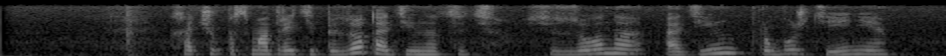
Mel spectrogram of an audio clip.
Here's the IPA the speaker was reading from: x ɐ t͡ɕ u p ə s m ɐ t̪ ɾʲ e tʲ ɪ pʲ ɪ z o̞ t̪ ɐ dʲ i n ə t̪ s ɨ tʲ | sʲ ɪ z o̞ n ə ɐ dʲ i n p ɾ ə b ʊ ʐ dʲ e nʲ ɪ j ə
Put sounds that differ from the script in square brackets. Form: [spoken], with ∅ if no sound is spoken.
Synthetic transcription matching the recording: x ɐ t͡ɕ u p ə s m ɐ t̪ ɾʲ e tʲ ɪ pʲ ɪ z o̞ t̪ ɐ dʲ i n ə t̪ s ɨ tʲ | sʲ ɪ z o̞ n ə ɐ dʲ i n p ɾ ə b ʊ ʐ dʲ e nʲ ɪ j ə

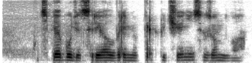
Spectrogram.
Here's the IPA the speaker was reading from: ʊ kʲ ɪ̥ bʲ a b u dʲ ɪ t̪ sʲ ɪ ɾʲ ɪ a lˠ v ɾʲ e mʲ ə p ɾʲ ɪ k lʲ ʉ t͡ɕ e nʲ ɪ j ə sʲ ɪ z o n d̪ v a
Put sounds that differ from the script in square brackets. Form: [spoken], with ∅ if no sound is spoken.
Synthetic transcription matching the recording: ʊ [tʲ] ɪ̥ bʲ a b u dʲ ɪ t̪ sʲ ɪ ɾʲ ɪ a lˠ v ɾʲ e mʲ ə p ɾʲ ɪ k lʲ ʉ t͡ɕ e nʲ ɪ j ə sʲ ɪ z o n d̪ v a

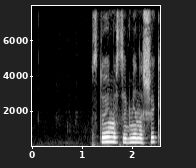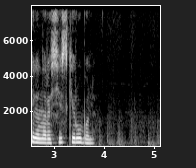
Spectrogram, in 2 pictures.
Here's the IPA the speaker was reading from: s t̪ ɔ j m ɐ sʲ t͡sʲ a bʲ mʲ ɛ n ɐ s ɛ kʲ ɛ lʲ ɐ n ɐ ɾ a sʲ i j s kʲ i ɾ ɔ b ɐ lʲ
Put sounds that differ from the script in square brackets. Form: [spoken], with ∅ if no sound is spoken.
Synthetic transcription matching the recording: s t̪ ɔ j m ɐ sʲ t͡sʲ a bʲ mʲ ɛ n ɐ [ʂ] ɛ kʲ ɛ lʲ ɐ n ɐ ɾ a sʲ i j s kʲ i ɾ [u] b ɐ lʲ

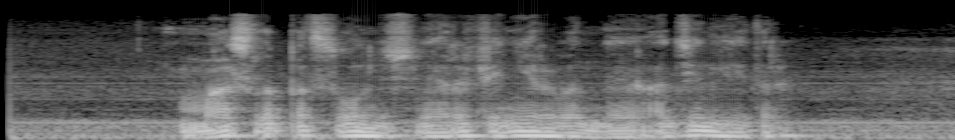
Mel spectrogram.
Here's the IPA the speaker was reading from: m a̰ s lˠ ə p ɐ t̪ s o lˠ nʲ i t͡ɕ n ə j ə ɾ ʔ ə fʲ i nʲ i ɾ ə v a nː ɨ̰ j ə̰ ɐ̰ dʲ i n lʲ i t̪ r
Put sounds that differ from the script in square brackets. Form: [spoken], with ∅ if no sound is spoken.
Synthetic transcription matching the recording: m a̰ s lˠ ə p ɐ t̪ s o lˠ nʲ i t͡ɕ n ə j ə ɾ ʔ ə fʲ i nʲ i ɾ ə v [ə] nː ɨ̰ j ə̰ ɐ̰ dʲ i n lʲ i t̪ r

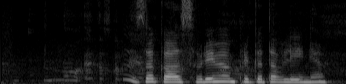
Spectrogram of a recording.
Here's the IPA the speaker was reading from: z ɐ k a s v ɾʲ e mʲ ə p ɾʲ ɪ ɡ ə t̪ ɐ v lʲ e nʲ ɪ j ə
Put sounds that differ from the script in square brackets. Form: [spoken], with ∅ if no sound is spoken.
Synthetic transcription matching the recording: z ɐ k a s v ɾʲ e mʲ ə p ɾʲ ɪ ɡ ə t̪ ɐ v lʲ e nʲ ɪ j ə

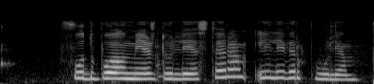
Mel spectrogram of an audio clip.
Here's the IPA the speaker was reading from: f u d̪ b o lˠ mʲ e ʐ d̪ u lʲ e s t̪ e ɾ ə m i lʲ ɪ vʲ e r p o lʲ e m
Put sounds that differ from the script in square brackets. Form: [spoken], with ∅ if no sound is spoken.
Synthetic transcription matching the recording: f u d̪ b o lˠ mʲ e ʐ d̪ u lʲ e s t̪ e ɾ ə m i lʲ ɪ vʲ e r p [u] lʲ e m

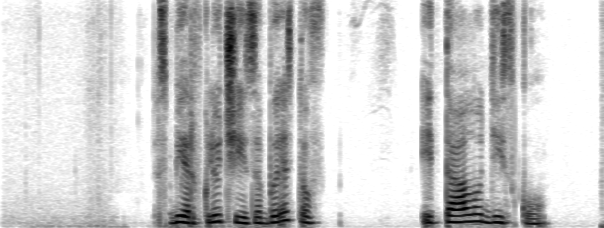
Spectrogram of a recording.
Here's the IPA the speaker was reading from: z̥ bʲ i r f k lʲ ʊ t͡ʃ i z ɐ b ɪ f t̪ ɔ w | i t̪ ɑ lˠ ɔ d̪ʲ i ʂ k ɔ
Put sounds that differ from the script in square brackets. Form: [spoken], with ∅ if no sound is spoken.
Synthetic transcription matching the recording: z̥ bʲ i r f k lʲ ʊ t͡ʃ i z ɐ b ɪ [s] t̪ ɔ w | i t̪ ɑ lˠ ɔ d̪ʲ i [s] k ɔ

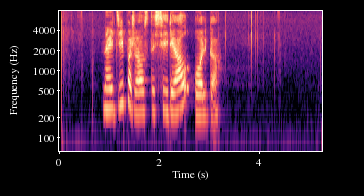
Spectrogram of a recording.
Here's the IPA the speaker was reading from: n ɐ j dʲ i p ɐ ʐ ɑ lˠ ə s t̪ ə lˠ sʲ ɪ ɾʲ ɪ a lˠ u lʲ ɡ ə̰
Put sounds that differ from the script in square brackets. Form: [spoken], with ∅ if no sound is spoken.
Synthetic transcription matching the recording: n ɐ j dʲ i p ɐ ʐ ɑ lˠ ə s t̪ ə [∅] sʲ ɪ ɾʲ ɪ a lˠ [o] lʲ ɡ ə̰

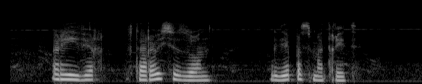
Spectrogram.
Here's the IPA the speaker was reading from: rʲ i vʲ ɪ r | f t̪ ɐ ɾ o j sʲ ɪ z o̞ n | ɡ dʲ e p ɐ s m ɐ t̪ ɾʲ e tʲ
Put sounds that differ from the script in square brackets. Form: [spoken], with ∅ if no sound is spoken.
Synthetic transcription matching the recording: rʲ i vʲ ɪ r | f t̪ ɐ ɾ o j sʲ ɪ z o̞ n | ɡ dʲ e p [ə] s m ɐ t̪ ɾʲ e tʲ

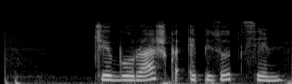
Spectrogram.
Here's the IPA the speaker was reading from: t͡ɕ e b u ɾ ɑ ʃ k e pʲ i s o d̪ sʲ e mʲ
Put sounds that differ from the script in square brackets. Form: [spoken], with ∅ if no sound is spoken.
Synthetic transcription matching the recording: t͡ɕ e b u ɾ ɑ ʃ k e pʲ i [z] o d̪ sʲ e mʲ

